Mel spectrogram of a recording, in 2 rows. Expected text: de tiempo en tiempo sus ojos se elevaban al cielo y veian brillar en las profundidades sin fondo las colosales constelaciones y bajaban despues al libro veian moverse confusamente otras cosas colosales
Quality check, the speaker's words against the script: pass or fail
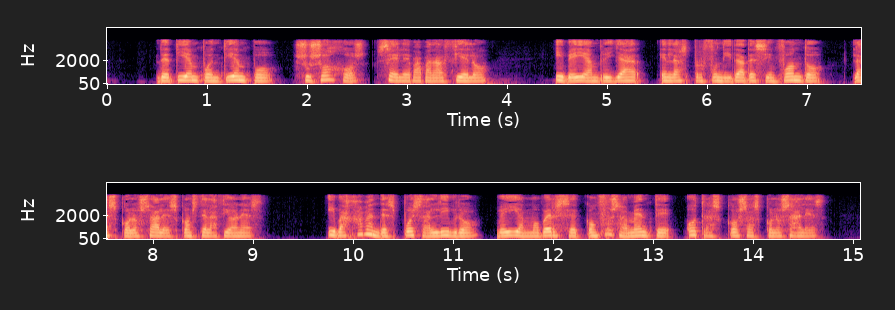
pass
